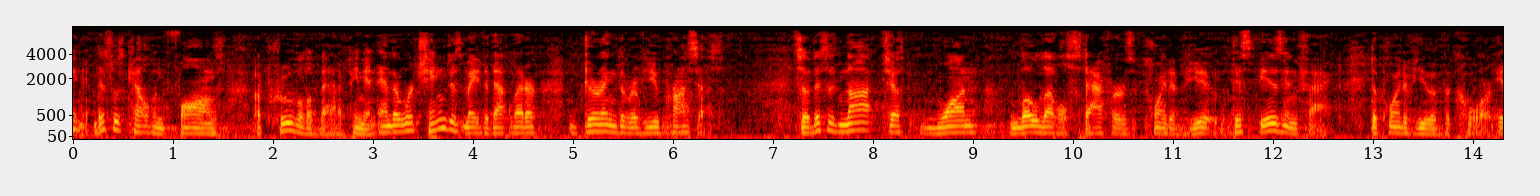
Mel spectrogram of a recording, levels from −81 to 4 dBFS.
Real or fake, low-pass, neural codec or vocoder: fake; 7.2 kHz; codec, 16 kHz, 4 kbps, FunCodec, trained on Chinese and English, 50 frames a second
